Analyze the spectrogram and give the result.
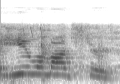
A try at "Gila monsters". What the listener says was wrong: Gila. The G is an H.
